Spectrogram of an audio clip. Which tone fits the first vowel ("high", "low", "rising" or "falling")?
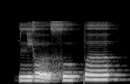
low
